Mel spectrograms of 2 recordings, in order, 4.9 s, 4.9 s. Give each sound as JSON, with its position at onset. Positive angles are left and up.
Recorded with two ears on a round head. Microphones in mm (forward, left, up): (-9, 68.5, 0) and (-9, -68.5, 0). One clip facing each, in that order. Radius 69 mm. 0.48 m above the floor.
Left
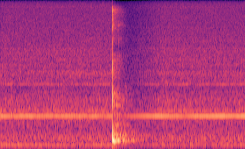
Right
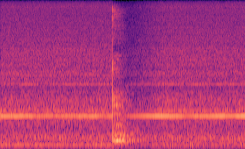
{"t": 2.2, "sound": "a splash", "side_deg": 65, "distance_m": 2.0}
